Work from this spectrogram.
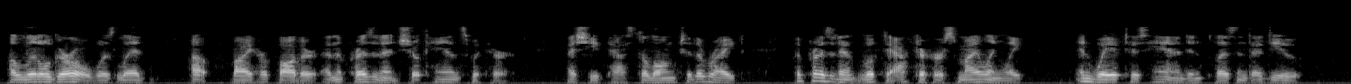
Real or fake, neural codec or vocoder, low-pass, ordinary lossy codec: real; none; 7.2 kHz; MP3, 24 kbps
